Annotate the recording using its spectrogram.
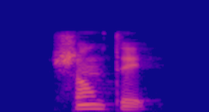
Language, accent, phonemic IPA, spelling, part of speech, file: French, France, /ʃɑ̃.tɛ/, chantaient, verb, LL-Q150 (fra)-chantaient.wav
- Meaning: third-person plural imperfect indicative of chanter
